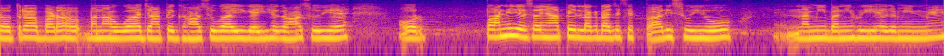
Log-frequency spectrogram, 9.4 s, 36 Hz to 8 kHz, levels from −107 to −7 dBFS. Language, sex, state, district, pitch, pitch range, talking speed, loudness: Hindi, female, Punjab, Pathankot, 210 Hz, 205-220 Hz, 205 wpm, -16 LUFS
